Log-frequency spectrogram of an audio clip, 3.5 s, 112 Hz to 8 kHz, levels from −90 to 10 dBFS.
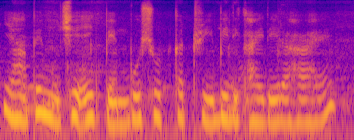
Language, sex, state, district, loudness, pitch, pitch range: Hindi, female, Arunachal Pradesh, Lower Dibang Valley, -14 LUFS, 215 Hz, 195-230 Hz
